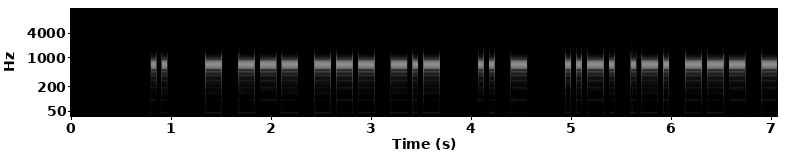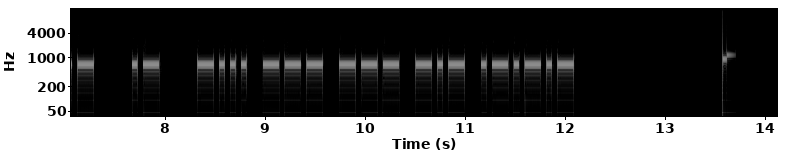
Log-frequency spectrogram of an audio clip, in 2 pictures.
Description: Morse code, heard as a keyed tone, about 21 wpm, 700 Hz. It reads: I TOOK IT FROM A BOOK.
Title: Sentences from Top 1000 Words - Review Part 1 - 22wpm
